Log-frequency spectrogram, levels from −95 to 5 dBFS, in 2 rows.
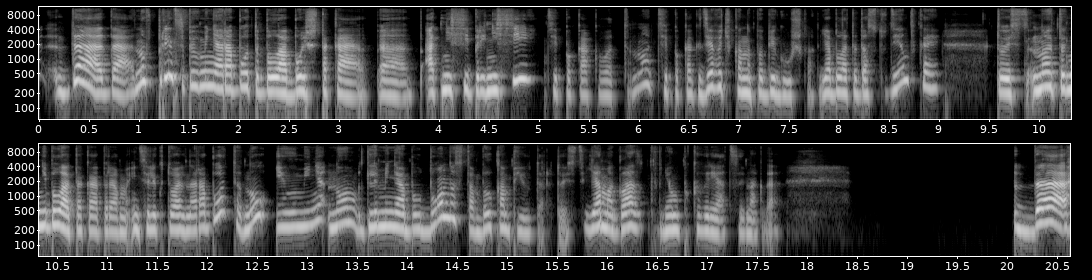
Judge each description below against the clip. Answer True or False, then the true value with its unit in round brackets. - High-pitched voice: True (210 Hz)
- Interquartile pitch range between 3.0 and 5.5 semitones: True (4.2 semitones)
